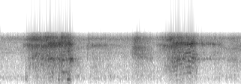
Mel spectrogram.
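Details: Harsh, raspy snoring in two rattling cycles, recorded on a phone with a thin, tinny quality.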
